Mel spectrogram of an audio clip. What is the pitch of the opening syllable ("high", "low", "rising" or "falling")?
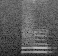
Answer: high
